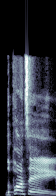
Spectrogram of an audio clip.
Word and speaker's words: LaPensee: Beth LaPensee? LaPensee, but you know what?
